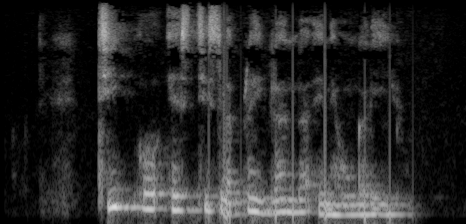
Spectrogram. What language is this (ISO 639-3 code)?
epo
